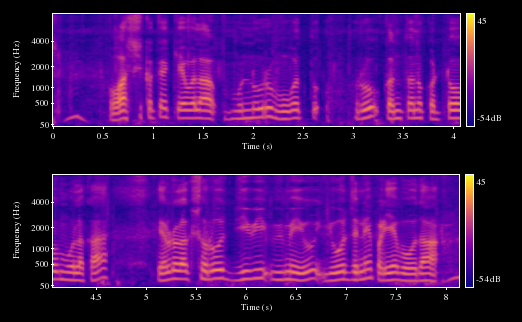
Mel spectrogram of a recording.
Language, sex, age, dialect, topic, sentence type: Kannada, male, 25-30, Mysore Kannada, banking, statement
